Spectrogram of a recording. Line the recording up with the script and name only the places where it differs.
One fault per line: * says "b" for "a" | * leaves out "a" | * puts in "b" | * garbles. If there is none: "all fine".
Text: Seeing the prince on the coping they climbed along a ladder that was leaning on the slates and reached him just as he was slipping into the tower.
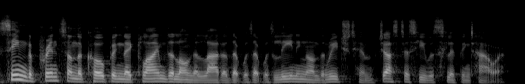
* puts in "that was"
* leaves out "slates and"
* leaves out "into the"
